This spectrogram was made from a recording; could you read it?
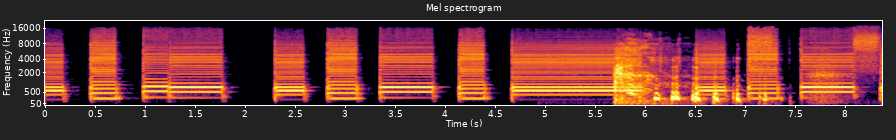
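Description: A rock riff played on two buzzing electric toothbrushes, short droning notes stepping up and down in pitch, joined late by loud hissing, sputtering bursts from a steam iron. No one speaks.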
